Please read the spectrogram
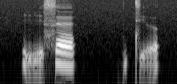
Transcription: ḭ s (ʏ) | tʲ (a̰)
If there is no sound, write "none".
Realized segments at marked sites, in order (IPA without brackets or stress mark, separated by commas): ɛ, ə̰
